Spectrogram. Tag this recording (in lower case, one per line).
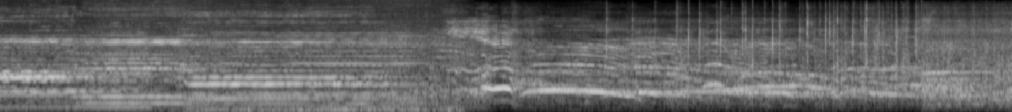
yodelling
